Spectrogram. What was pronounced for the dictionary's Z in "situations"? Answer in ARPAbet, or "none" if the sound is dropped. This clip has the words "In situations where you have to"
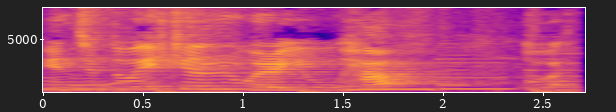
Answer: none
